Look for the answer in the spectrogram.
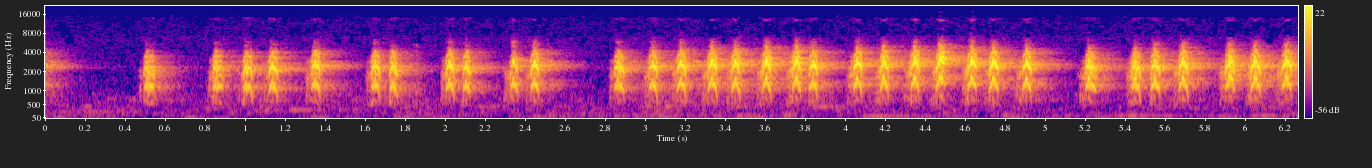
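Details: Sooty-headed bulbul call used as a lure for trapping birds, Borneo: rapid bursts of short bubbly chattering notes, several per second in clustered runs, on a clean quiet background.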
